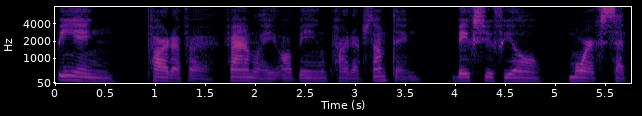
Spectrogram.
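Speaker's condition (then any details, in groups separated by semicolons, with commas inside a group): Down syndrome; disability since childhood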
